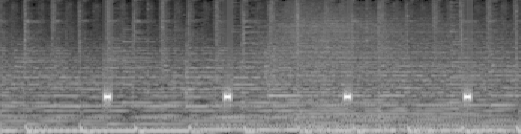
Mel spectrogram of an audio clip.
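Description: Electronic countdown timer beeping once a second: four short, identical mid-pitched beeps marking the last seconds of an exercise interval, over soft background music.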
